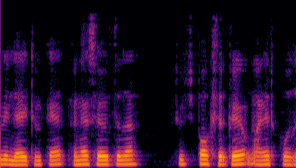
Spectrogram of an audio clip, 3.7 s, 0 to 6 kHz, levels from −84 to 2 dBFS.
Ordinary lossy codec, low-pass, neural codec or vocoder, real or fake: AAC, 24 kbps; 5.4 kHz; codec, 16 kHz, 0.5 kbps, FunCodec, trained on LibriTTS, 25 frames a second; fake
